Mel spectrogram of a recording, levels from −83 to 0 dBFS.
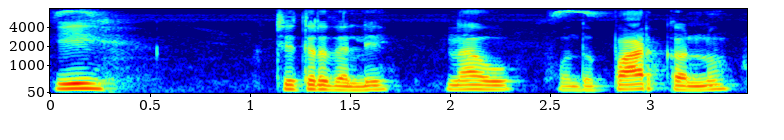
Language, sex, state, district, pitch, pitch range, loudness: Kannada, male, Karnataka, Koppal, 150 Hz, 140-155 Hz, -20 LUFS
